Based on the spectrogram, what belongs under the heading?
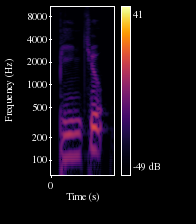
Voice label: "piñcu", Apatani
